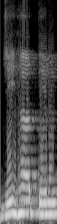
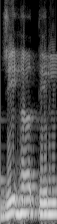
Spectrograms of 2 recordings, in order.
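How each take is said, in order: No difference in how they are said.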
